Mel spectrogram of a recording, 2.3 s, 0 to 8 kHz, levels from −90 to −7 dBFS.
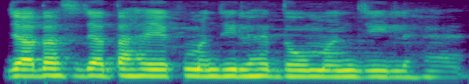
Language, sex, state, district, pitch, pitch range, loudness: Hindi, female, Bihar, Sitamarhi, 195 Hz, 180-200 Hz, -18 LUFS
